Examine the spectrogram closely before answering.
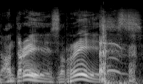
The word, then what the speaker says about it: Andres Reyes: Well, Boo Boo told me to say his name like you would a luchador on a wrestling deal. Is Andres Reyes.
